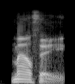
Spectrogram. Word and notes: mouthy: British English

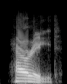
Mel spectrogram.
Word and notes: hereat: American English

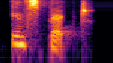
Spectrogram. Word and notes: inspect: Indian

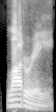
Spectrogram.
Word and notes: lottery: American English

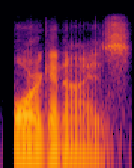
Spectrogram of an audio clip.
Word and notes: organize: American English

